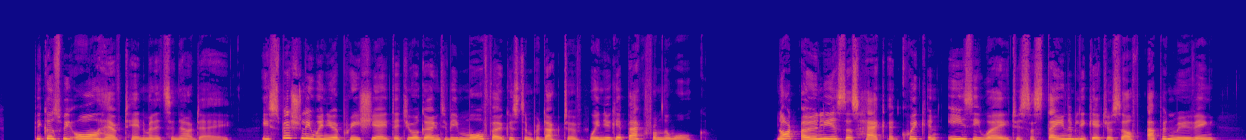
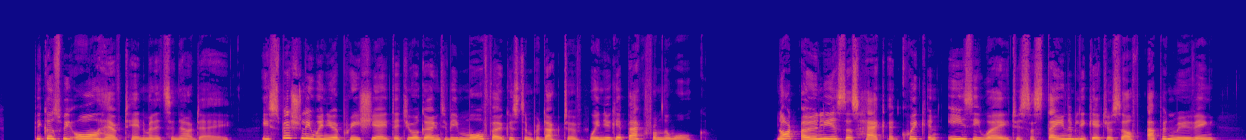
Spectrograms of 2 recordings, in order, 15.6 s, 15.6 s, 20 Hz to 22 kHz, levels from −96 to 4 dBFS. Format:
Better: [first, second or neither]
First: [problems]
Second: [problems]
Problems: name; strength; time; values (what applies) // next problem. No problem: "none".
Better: neither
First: none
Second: none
